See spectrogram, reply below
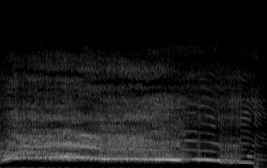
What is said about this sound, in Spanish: gritó como nunca lo había hecho y salió corriendo a mitad del pasillo.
